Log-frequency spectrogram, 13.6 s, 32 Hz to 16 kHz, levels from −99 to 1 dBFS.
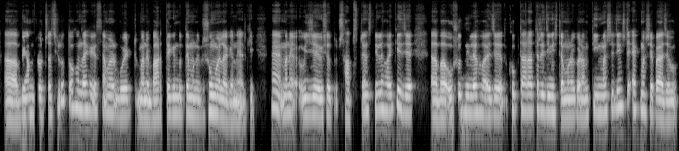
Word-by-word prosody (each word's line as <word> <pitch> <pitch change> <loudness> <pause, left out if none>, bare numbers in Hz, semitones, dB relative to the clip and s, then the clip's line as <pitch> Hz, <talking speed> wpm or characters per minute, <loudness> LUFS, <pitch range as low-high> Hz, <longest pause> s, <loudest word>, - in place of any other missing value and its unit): আ - - +6 0.3
ব্যায়ামচর্চা 145 0 -1
ছিল, - - -5 0.2
তখন 195 +1 0
দেখা 175 0 +3
গেছে 170 - -5
আমার 160 -1 +1
ওয়েট 140 0 +3 0.2
মানে 130 0 +3
বাড়তে 135 +3 0
কিন্তু 150 -1 0
তেমন 150 -1 +2
একটা 135 +1 -9
সময় 160 -2 +4
লাগে 120 -1 +1
নাই 60 - 0
আর - - -10
কি। - - -7 0.4
হ্যাঁ? 190 -3 +2
মানে 160 +1 +1 0.2
ঐ - - -2 0.2
যে 150 - +3
ঐসব 140 +1 -1 0.3
সাবস্টেন্স 135 +4 -3
নিলে 175 +2 0
হয় 165 0 +1
কি? 205 - +2
যে, 155 - +4 0.5
আ - - +3
বা 135 - +5 0.2
ওষুধ 160 +2 -4
নিলে 155 0 +4
হয় 150 - +2
যে, 145 - +3 0.3
খুব 170 -2 -3
তাড়াতাড়ি 170 0 +1
জিনিসটা; 155 -2 +1
মনে 140 0 +2
করেন - - +2
আমি 140 - -3
৩ 160 - 0
মাসের 165 +2 -2
জিনিসটা, 205 +1 -1
১ 180 - -9
মাসে 165 -2 -3
পাইয়া 135 -2 +6
যাব। 125 0 +1
155 Hz, 210 wpm, -22 LUFS, 140-165 Hz, 0.5 s, আ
